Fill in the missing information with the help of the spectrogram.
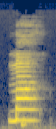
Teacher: The second tone, the rising tone, is a sound that rises from mid-level tone to high.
